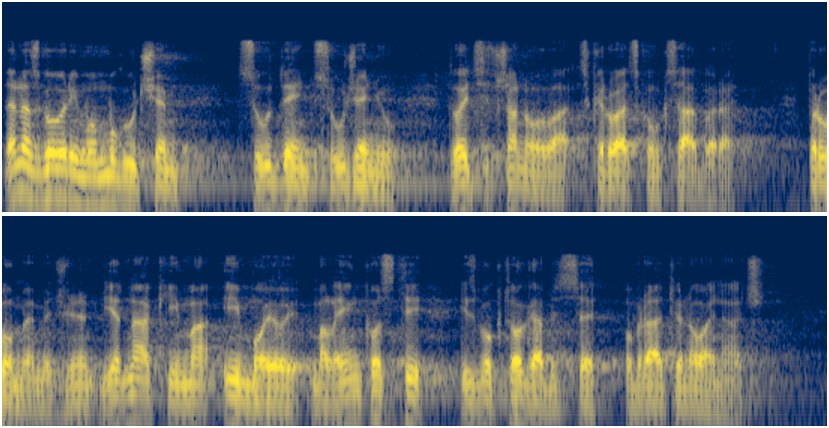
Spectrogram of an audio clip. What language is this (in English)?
Croatian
